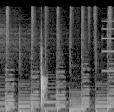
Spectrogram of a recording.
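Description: Light background music with a steady rhythmic beat, and a short cartoon sound effect that sweeps quickly upward in pitch a little under a second in.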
